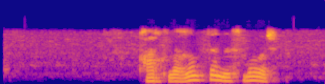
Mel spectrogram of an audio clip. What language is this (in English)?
Bashkir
